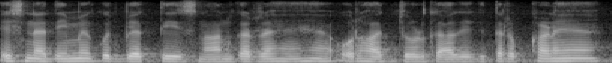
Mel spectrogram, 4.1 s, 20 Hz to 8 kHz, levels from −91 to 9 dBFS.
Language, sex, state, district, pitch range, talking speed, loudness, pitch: Hindi, male, Uttar Pradesh, Shamli, 110-125 Hz, 250 wpm, -18 LUFS, 120 Hz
